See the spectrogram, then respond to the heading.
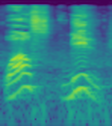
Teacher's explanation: Wasbir. Bir nipis, huruf ra sukun sebelumnya berbaris, kasrah baca dengan nipis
